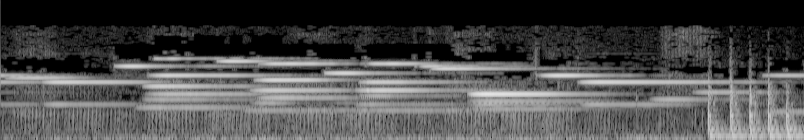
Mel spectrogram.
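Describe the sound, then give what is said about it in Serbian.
Someone knocks in a rapid series of sharp raps near the end, following a stretch of soft melodic music with held tonal notes. “Mama, opet neko kuca.”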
